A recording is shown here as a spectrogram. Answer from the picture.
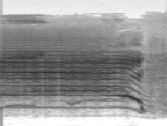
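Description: A man's long, sustained yell of celebration, held on one steady pitch and then falling away just before the end.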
